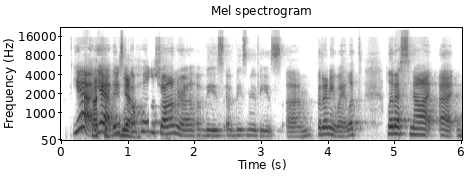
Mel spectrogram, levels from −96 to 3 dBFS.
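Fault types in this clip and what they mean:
No faults found; the speech carries only light Opus voice-compression colouring, with the full audio band kept.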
